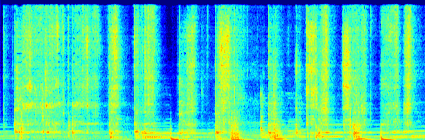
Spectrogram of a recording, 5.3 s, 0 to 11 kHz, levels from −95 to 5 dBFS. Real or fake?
fake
